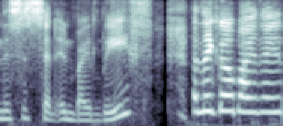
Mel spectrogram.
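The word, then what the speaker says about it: Leif: God life wasn't it what's that yeah called Leaf called Leaf yeah what's that who oh here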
